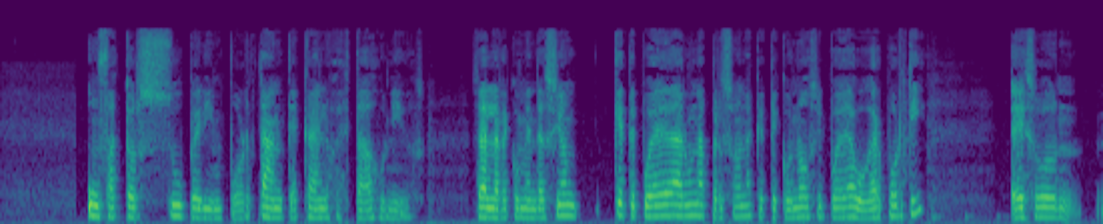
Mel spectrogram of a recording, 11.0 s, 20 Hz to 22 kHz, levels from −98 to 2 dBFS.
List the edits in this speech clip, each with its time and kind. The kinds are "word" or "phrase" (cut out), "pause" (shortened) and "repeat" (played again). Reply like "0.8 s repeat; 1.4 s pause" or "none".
none

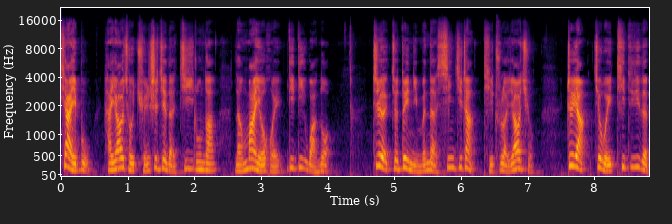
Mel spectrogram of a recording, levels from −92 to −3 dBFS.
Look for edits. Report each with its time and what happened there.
2.0 s word; 3.4 s word

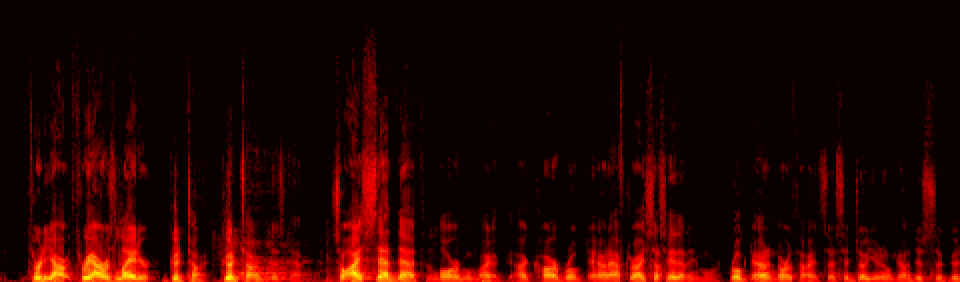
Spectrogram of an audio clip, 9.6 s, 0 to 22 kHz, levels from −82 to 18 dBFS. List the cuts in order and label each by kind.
1.6 s pause; 2.1 s pause; 3.2 s pause; 6.6 s phrase; 7.2 s pause; 8.6 s word

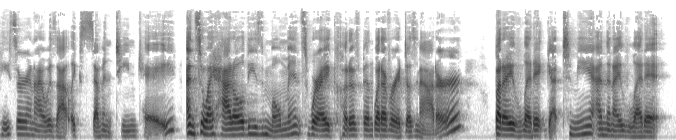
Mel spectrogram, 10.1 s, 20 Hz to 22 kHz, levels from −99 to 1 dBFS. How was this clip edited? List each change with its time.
2.7 s pause; 5.6 s word; 6.3 s word

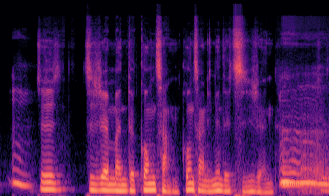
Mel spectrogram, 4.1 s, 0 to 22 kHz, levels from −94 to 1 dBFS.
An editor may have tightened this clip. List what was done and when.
0.9 s pause

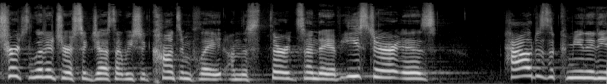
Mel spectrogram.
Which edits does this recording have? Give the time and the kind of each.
none

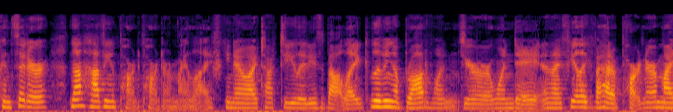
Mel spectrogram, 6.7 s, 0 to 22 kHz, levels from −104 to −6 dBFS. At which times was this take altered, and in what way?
1.4 s repeat; 3.7 s word; 4.6 s phrase

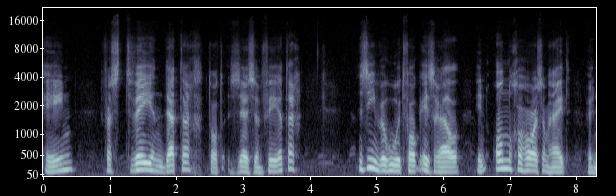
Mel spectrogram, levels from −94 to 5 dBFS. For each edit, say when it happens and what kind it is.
none

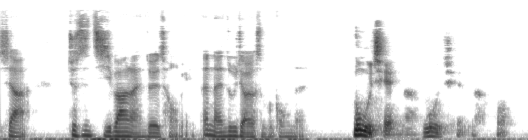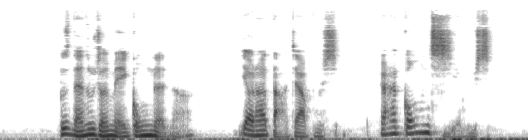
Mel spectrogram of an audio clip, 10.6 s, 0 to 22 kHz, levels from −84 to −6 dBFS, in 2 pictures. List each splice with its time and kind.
none

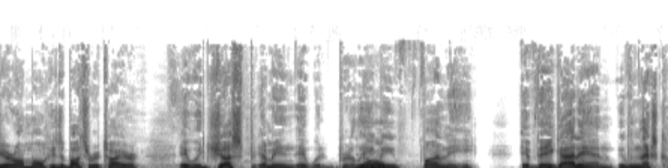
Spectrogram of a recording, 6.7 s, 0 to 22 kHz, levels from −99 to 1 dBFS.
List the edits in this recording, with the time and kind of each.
none

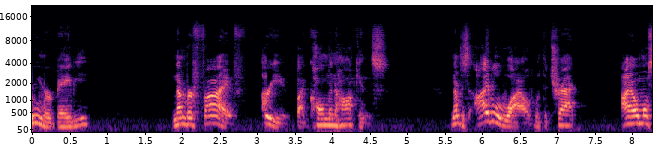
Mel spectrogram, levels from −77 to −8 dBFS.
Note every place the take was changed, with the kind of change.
3.1 s word; 3.5 s pause; 5.7 s word

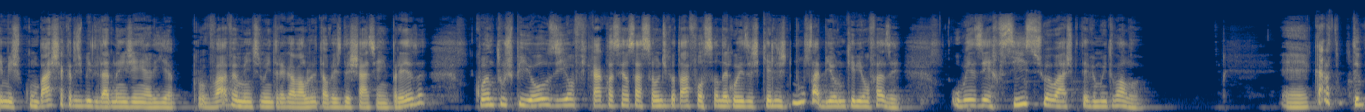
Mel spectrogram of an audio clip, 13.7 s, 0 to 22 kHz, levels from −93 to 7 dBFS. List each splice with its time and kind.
7.3 s phrase; 7.9 s word

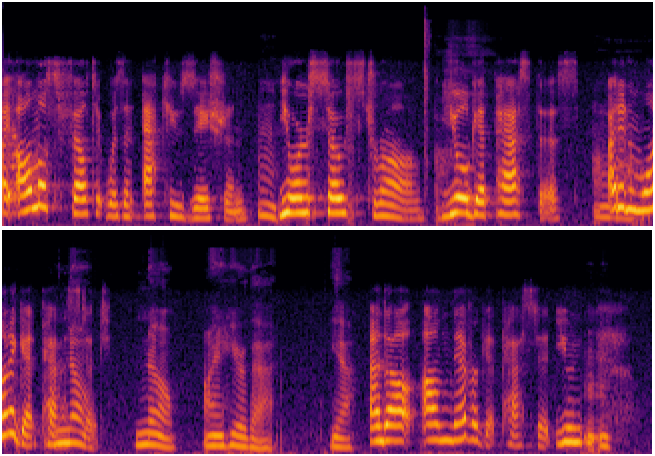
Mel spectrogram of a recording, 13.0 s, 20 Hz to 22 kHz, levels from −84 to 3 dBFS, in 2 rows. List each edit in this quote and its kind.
none

